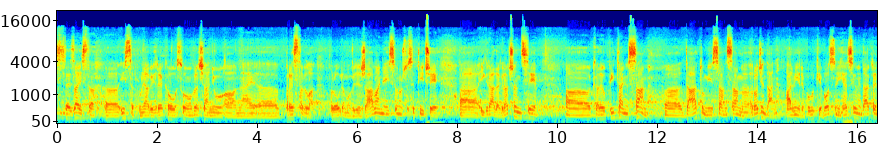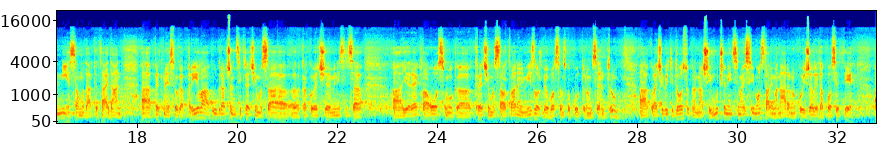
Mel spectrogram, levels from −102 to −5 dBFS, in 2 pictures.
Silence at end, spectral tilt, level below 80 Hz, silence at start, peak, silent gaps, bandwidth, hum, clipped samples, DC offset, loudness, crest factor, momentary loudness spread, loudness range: 0 s; 0 dB/octave; -64 dBFS; 0 s; 0 dBFS; none; 16 kHz; none; under 0.1%; under 0.1%; -20 LUFS; 22 dB; 12 LU; 4 LU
